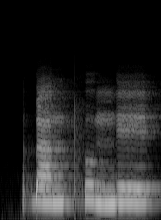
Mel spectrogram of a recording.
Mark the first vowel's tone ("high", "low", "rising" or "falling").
low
